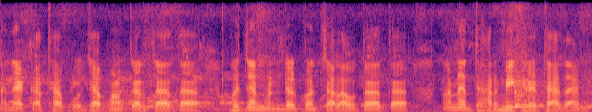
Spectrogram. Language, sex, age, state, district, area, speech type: Gujarati, male, 60+, Gujarat, Rajkot, rural, spontaneous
